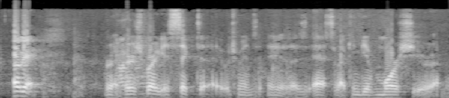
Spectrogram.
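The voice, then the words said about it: Weak voice recovering from loss. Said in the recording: “My voice is... I'm just getting recovering from my voice being gone... I'm recovering”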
